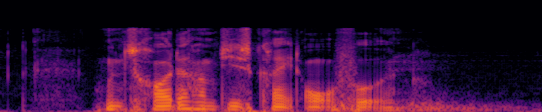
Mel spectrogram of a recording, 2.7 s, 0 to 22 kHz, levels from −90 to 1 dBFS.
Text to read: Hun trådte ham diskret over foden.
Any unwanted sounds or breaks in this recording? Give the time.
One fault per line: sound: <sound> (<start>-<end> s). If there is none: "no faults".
no faults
